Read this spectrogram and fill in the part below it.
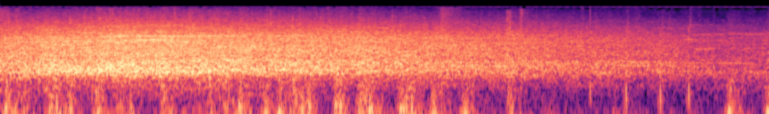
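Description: A large crowd cheers in a big arena, slowly fading.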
